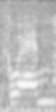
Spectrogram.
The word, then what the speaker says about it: Gwen: meet the Torchwood team Gwen one syllable sure you can manage it not sweet cheeks we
